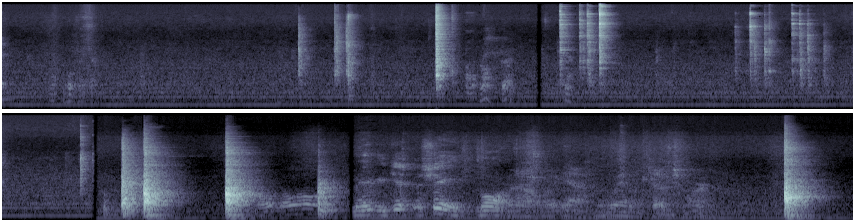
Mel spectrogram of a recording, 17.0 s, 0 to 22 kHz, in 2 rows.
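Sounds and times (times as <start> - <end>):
metal tools clinking and knocking: 3.0 - 3.7, 4.4 - 4.6, 5.5 - 6.2, 7.3 - 8.6, 9.2 - 9.4.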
